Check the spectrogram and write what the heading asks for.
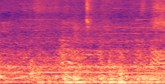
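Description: Disney Resort Line monorail train running along its beam, heard from inside the car: a steady low rumble with a steady hum.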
